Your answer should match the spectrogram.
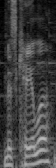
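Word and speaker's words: Masekela: How do you say his last name? I know it as Masakella. Is that right? Hugh Masakella? Is that Miss right? Kayla. – Miss Kayla? – Miss Kayla.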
